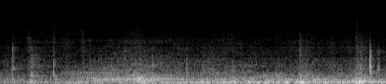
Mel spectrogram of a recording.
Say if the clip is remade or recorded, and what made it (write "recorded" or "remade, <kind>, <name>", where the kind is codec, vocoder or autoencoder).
remade, codec, SNAC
